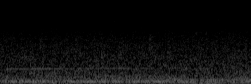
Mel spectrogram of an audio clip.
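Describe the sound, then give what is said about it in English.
Rain falls in Ubud, Bali, as a faint, steady, even hiss that holds without a break and has no voices over it. “It's raining here in Ubud.”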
